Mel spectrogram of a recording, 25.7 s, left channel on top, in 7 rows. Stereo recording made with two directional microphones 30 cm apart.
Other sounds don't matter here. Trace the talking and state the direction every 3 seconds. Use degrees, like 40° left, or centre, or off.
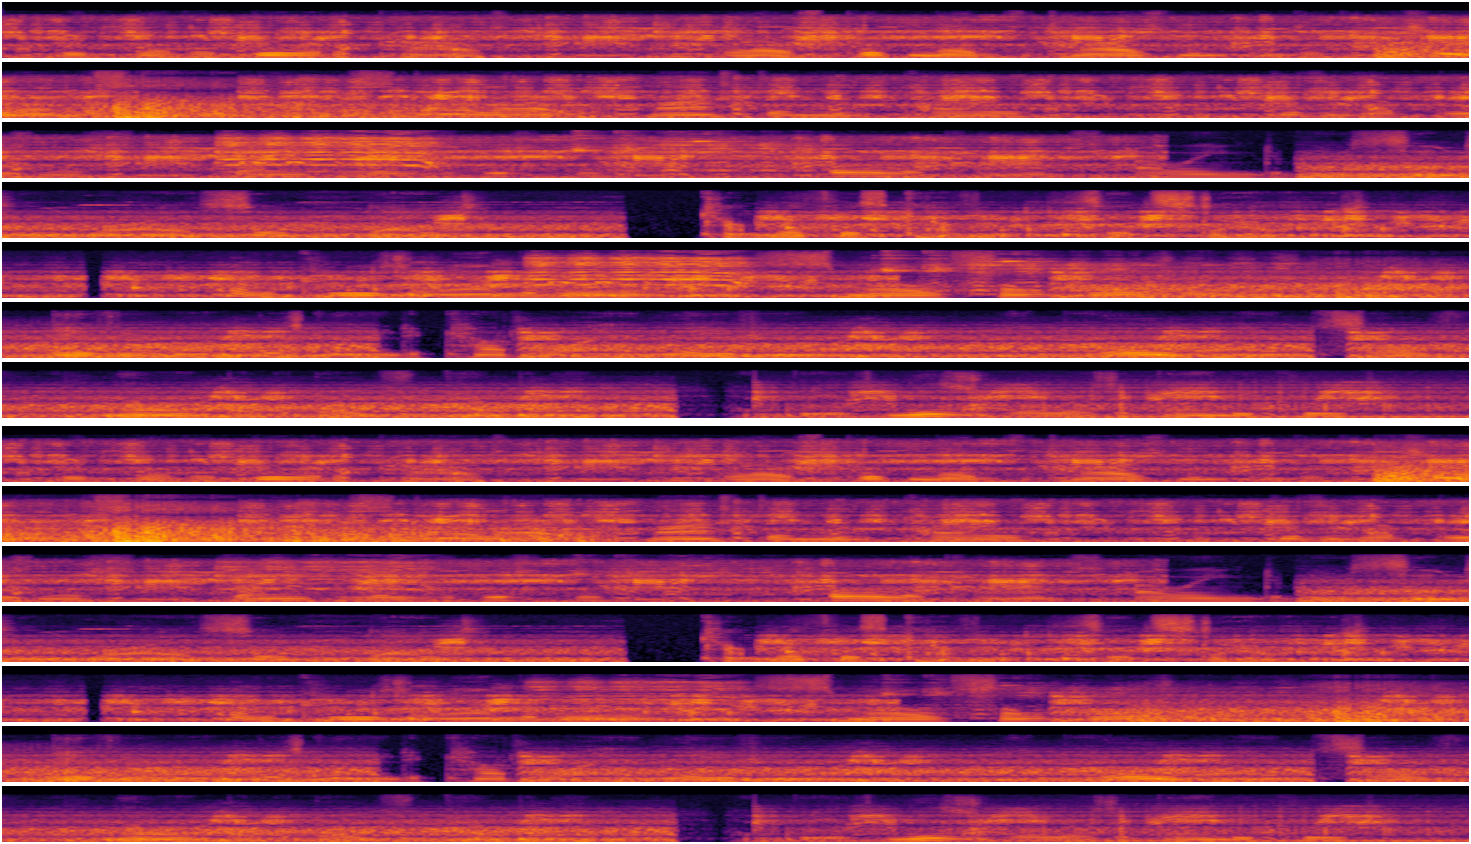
20° left, centre, 20° right, centre, 10° left, 10° left, 10° left, 10° left, 10° left.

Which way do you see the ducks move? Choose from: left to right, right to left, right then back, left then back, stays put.
stays put.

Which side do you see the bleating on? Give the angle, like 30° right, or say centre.
70° left.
